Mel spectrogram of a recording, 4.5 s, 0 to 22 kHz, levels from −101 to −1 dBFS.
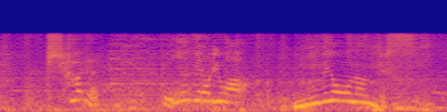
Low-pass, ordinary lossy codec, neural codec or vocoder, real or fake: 7.2 kHz; none; codec, 16 kHz, 0.5 kbps, FunCodec, trained on Chinese and English, 25 frames a second; fake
